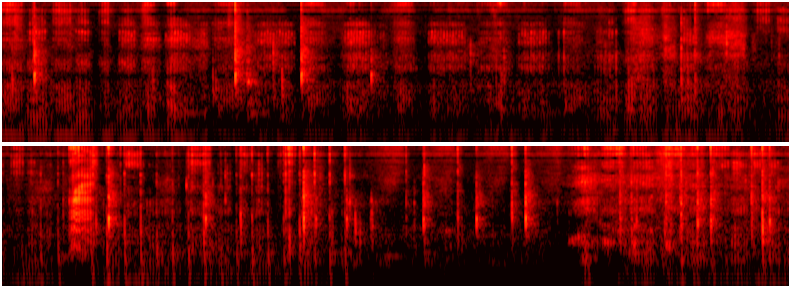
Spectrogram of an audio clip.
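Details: Jango, a young rescued cat found unable to see, during eye surgery: a low, steady rumbling purr runs through the recording, with soft rustling and handling noises in a small indoor room.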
